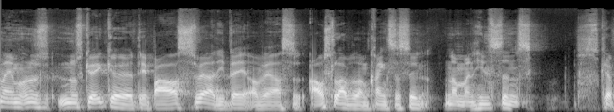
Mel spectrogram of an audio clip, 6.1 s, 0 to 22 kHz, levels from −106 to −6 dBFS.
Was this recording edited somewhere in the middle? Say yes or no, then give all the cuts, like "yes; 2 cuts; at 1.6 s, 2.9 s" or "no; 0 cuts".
yes; 1 cut; at 4.4 s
